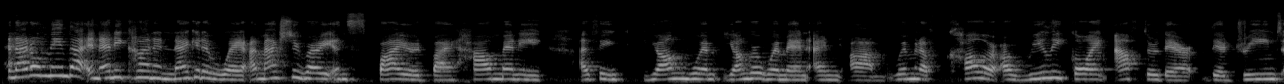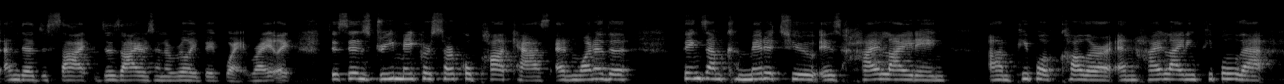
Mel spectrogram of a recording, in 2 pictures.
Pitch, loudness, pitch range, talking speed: 230 Hz, -32 LUFS, 210-255 Hz, 165 wpm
